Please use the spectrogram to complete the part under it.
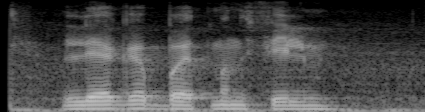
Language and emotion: Russian, neutral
